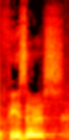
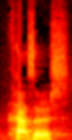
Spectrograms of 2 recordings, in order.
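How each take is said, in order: First: FEATHERS as "FEE-zers", pitched high; variant pronunciation. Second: FEATHERS as "FAZ-ers", pitch lowered; variant pronunciation. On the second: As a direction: say feathers with an open a, falling low. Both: Shown as a demonstration. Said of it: "British American accentda gapiryapti".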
